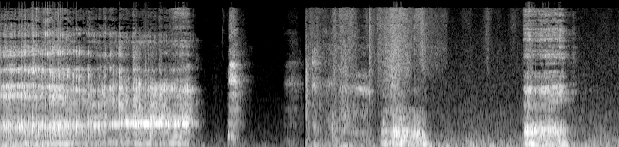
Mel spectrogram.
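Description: A long, loud, drawn-out burp, then quieter throaty noises and a second short burst; repeated belching.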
